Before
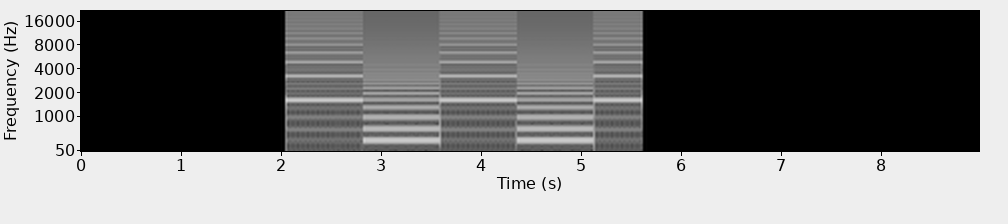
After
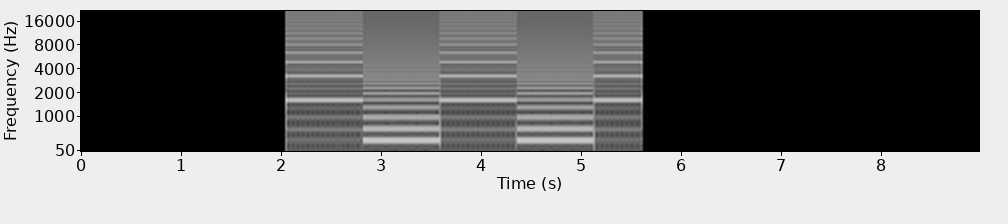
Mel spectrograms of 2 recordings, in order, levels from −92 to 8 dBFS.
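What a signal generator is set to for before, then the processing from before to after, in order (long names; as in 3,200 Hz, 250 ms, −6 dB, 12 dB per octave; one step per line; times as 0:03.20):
siren hi-lo 326–1,610 Hz 0.65 per second saw −9 dBFS 3.56 s
dynamic equaliser 1,400 Hz, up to −4 dB, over −30 dBFS, Q 0.94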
